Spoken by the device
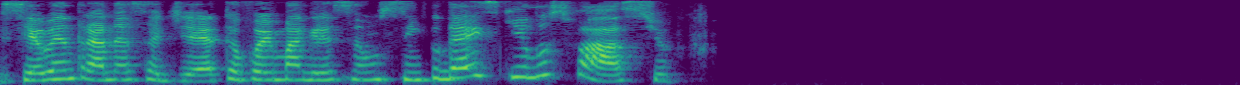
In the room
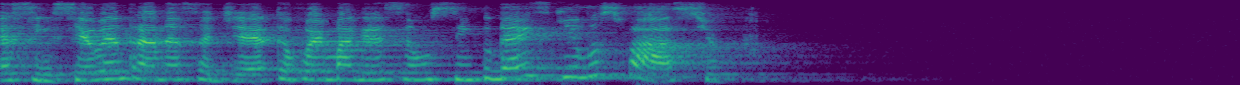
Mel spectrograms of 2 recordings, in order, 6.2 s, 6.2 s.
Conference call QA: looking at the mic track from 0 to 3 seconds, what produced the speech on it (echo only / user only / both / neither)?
echo only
